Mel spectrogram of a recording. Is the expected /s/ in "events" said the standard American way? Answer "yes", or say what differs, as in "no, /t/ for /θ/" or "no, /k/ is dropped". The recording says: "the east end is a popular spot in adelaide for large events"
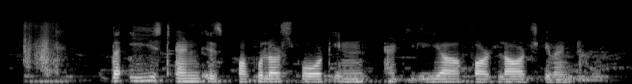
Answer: no, /s/ is dropped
